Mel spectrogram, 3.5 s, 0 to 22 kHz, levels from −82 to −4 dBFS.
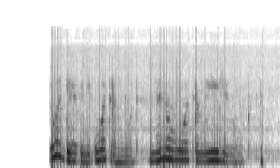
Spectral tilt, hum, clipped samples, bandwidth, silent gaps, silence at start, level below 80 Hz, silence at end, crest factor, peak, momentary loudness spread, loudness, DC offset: -8 dB/octave; none; under 0.1%; 11.5 kHz; none; 0.6 s; -48 dBFS; 0.2 s; 18 dB; -6 dBFS; 14 LU; -23 LUFS; under 0.1%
